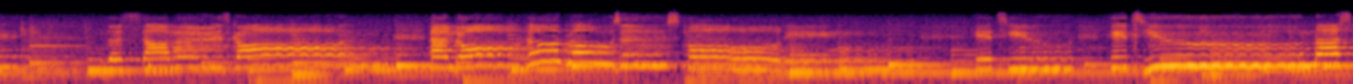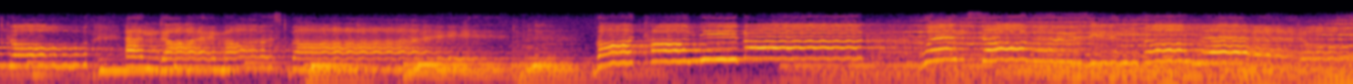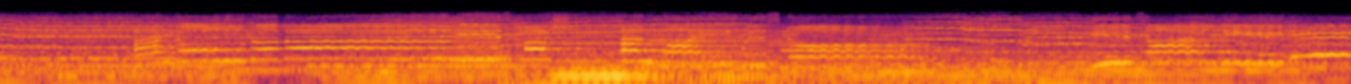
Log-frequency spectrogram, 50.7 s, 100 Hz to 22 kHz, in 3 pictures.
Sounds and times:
Female singing: 0.0 - 0.4, 1.2 - 11.3, 12.2 - 23.4, 24.3 - 33.9, 35.5 - 45.3, 47.4 - 50.7
Music: 0.0 - 50.7.

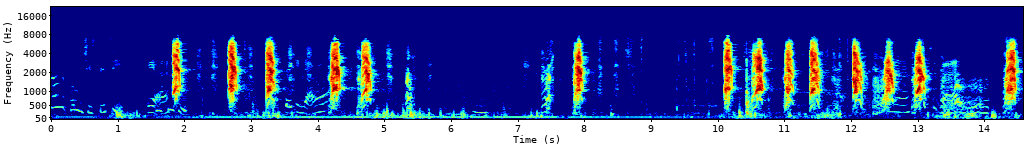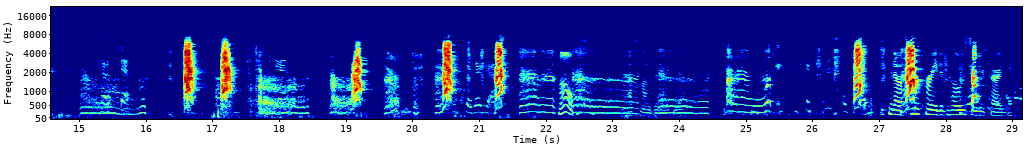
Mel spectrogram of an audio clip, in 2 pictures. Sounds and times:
Yip: 1.8 - 2.1, 2.7 - 3.5, 4.2 - 5.5, 7.4 - 8.1, 10.1 - 13.2, 14.4 - 14.6, 16.6 - 17.4, 19.1 - 19.4, 20.5 - 20.7, 26.6 - 27.7.

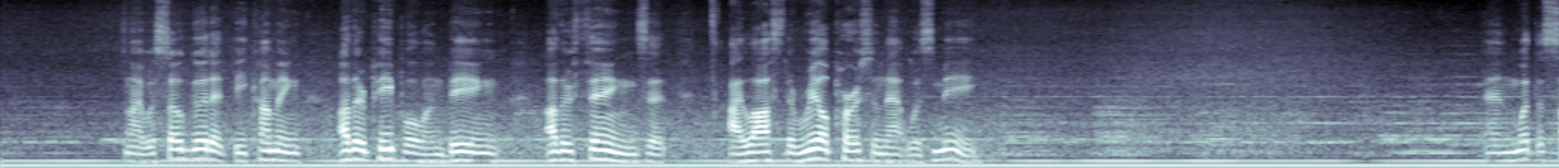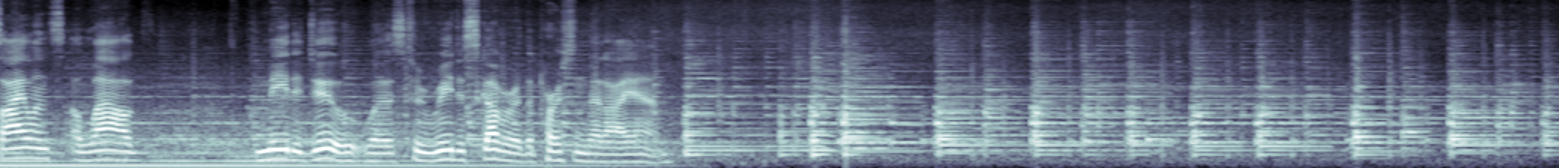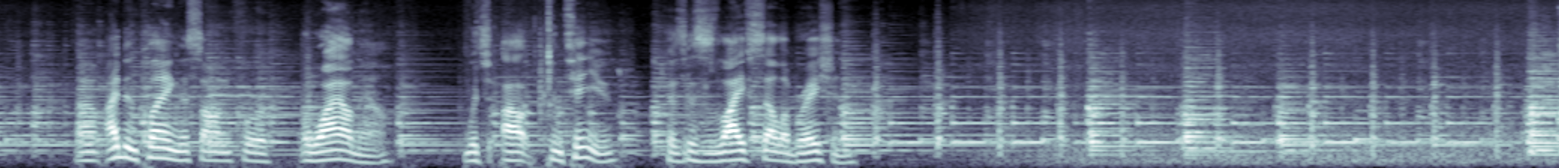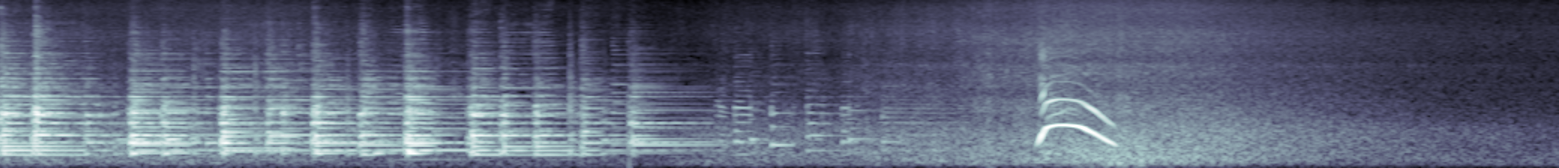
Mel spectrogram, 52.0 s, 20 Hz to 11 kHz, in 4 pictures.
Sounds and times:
Banjo: 0.0 - 46.8
Speech: 1.0 - 8.2, 12.4 - 14.2, 15.1 - 18.6, 26.6 - 29.2, 29.9 - 33.1.

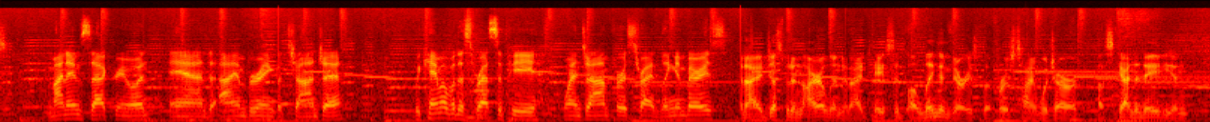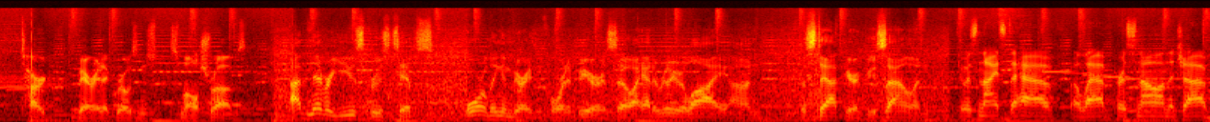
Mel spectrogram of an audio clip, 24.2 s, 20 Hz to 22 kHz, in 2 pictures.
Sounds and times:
Music: 0.0 - 24.2
Speech: 0.5 - 3.5, 4.2 - 24.2.

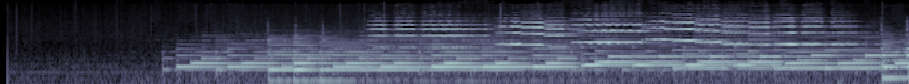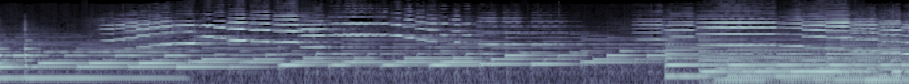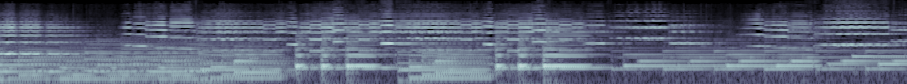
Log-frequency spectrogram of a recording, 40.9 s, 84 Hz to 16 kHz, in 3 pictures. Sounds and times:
Violin, fiddle: 5.4 - 13.3, 14.9 - 22.4, 23.1 - 40.8.

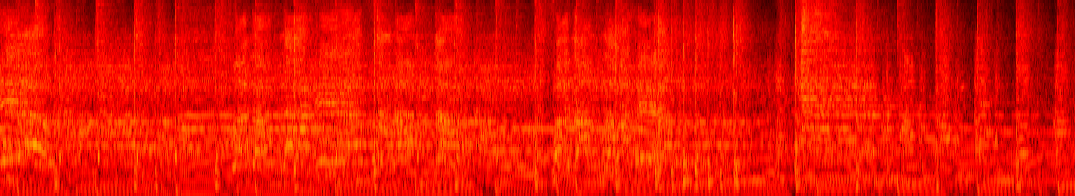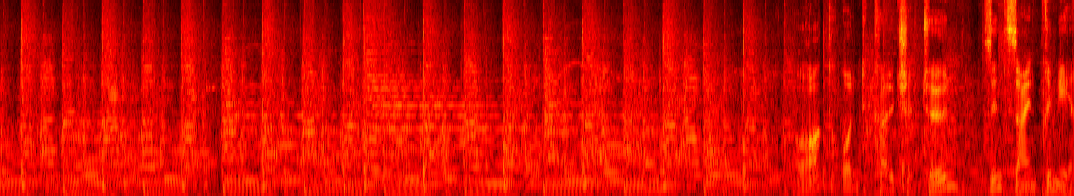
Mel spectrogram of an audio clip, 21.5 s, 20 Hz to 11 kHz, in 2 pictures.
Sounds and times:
Music: 0.0 - 21.4
Speech: 18.7 - 21.4.

